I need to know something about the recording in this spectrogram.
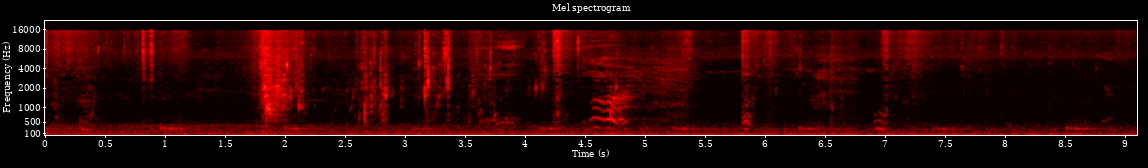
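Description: Hands splash and slosh in shallow muddy water.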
